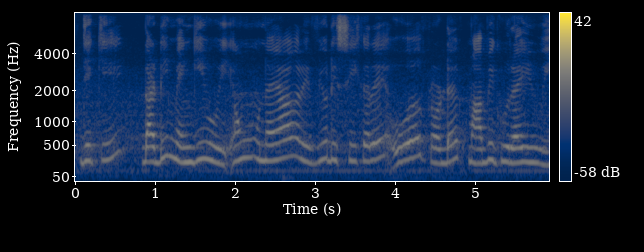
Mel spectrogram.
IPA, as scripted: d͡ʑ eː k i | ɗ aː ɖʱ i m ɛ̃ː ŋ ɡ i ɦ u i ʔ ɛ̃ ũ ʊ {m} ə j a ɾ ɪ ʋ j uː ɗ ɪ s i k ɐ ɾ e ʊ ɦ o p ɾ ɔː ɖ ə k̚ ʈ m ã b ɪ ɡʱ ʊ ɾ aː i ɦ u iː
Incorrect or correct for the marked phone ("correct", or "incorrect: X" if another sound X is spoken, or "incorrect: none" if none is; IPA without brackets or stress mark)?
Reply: incorrect: n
